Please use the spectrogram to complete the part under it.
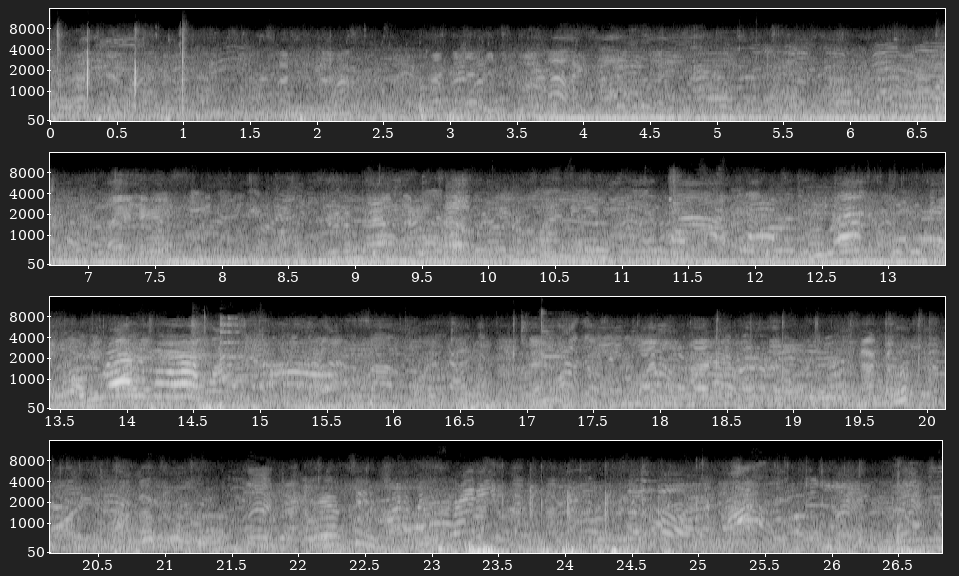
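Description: Young players call out and shout from across an open field.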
